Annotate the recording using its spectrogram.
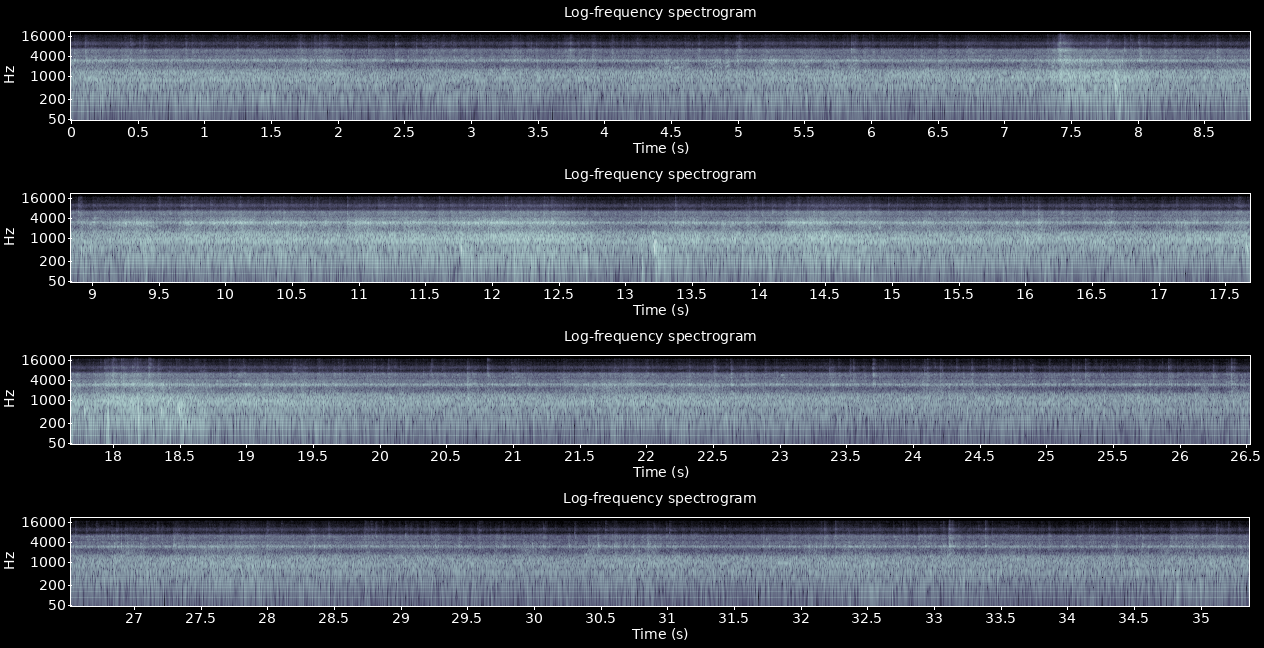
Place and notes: Galvanised stock wire fencing with the wind blowing a gale ... two contact mics pushed into the wire elements ... listening to the ensuing clatter on headphones was wonderful ...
